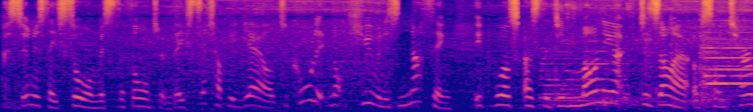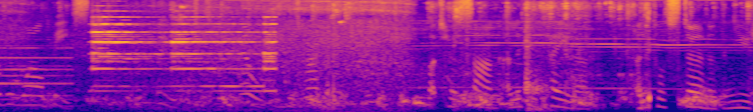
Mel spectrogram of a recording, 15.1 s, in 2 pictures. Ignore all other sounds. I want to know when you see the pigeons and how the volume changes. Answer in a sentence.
The pigeons can be heard from 5.5 to 15.0 s, getting louder.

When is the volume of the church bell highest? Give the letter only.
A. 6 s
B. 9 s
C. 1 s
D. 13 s
B.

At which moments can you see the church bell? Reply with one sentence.
You can hear the church bell from 5.3 to 10.3 s.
